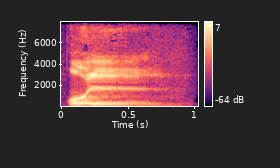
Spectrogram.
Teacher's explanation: Nah, lam hati-hati jangan ditebalkan. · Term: lam tidak tebal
